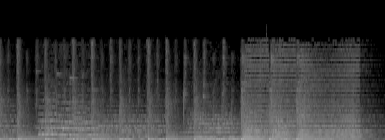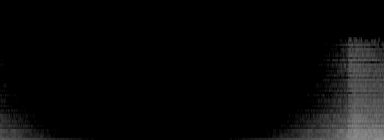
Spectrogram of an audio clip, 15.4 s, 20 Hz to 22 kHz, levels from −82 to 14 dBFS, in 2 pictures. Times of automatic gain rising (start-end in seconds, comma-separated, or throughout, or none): none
